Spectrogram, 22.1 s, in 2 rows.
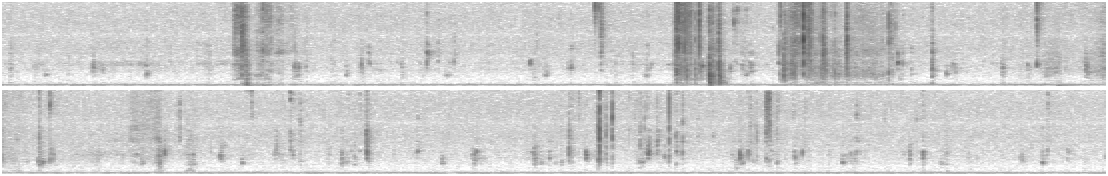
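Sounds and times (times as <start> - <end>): steady low hum: 0.0 - 22.0
crunchy chewing: 15.7 - 20.6.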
